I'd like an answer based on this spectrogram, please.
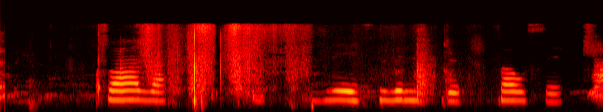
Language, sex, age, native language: Icelandic, female, 8, Icelandic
